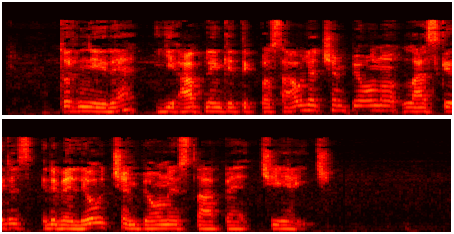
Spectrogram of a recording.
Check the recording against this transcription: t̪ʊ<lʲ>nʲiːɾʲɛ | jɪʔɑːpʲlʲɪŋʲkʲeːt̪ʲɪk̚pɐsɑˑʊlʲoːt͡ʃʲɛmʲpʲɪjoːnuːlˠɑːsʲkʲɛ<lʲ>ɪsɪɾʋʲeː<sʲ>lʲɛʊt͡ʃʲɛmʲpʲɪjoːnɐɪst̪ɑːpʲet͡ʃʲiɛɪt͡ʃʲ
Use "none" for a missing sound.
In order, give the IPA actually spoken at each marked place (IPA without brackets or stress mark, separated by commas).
ɾʲ, ɾʲ, none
